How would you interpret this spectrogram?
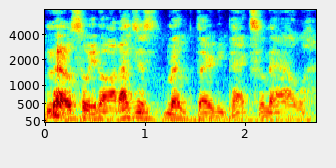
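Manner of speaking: low, hammed-up Jersey accent; put-on low Jersey smoker voice; New Jersey smoker. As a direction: play a chain-smoking Jersey sweetheart. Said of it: "throat cancer or something".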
